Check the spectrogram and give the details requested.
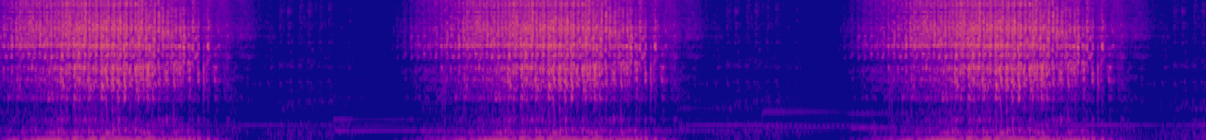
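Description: Alligator bellowing: three long, deep bellows about two seconds apart, over soft background music.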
